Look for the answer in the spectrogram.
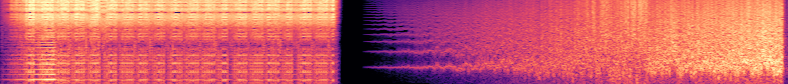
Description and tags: unfriendly synth noise done with Blackbox from arcDev Noise Industries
